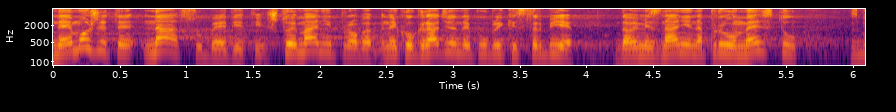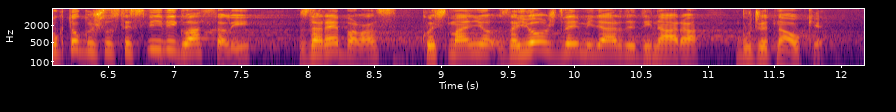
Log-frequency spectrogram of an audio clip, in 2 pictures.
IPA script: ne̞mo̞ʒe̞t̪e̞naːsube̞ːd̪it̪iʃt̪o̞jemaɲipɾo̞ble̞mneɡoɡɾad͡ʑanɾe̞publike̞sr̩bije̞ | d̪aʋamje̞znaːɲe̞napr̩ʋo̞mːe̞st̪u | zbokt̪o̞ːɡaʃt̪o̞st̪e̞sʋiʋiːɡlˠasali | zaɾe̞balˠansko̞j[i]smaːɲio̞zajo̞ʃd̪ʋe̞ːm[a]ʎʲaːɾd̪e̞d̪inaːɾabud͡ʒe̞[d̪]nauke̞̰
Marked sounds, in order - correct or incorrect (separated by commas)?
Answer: incorrect, incorrect, incorrect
